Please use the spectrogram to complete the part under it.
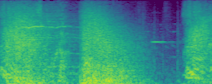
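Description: A fiery blast bursts with a deep boom.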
